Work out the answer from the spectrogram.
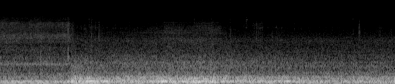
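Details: Low, steady roar of passing traffic or engines outdoors, with no animal voices.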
